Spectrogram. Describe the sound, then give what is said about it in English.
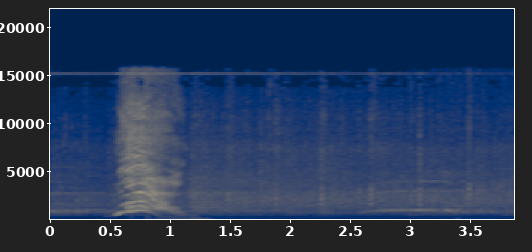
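Applause from a worshipping audience at a religious gathering: steady, dense clapping throughout, with a shrill rising-and-falling whoop from one voice early on and a brief thin tone near the end. “I know you've been dying to put your hands together and make some noise.”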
